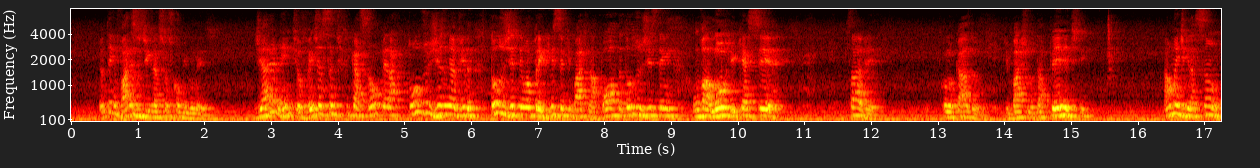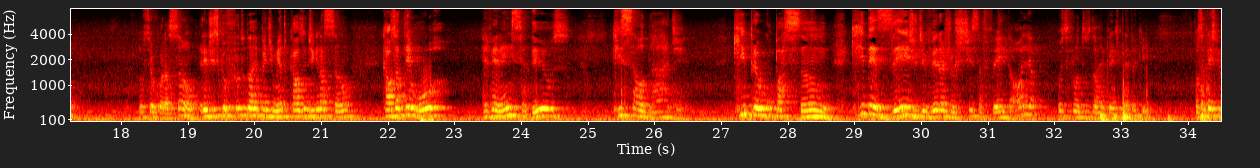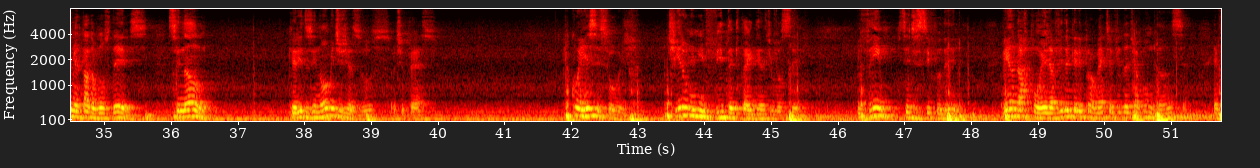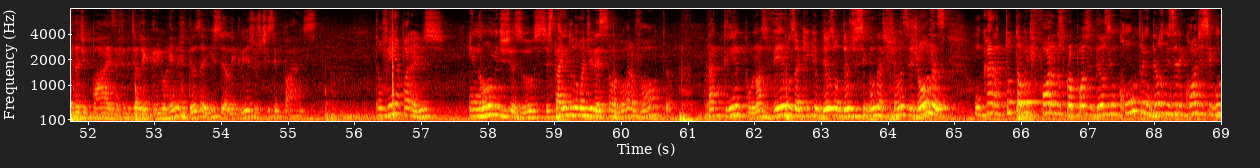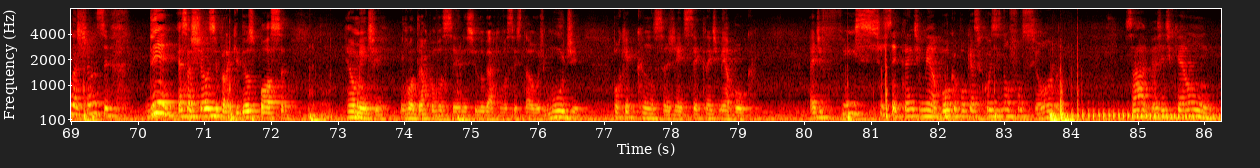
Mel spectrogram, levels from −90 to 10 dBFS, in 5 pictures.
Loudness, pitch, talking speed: -23 LUFS, 145 Hz, 160 wpm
